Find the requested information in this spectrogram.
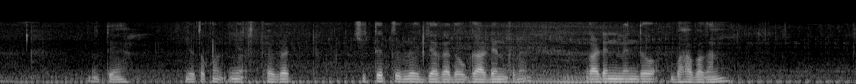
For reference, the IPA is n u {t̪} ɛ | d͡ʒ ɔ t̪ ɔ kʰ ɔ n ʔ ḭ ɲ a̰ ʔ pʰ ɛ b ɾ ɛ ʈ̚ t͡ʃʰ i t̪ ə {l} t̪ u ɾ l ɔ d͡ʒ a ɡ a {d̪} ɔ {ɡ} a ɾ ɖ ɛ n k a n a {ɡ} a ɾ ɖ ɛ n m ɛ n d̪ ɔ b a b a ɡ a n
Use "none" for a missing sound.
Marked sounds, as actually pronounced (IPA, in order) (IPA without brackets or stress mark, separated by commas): t̪, ɾ, d̪, ɡ, ɡ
